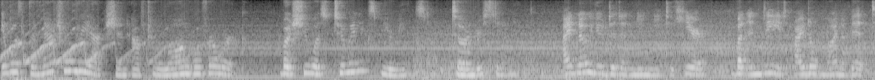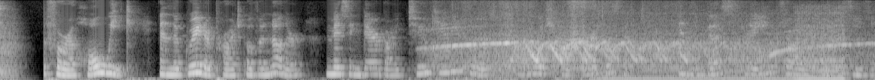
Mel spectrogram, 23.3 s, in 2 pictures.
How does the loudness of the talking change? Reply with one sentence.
The loudness of the talking goes down.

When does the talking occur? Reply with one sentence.
You can hear the talking from 0.0 to 23.3 s.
